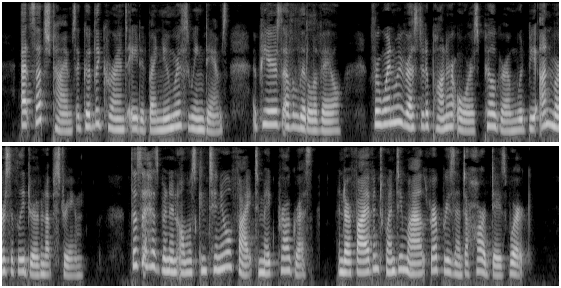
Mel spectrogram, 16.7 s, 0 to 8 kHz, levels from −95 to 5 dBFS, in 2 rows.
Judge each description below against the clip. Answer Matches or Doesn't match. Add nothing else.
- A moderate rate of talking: Matches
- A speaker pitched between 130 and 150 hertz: Doesn't match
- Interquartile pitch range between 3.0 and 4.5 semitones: Doesn't match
